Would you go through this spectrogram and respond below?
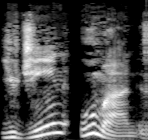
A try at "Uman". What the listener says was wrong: I pronounce it Uman, U-M-A-N, Without the H.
